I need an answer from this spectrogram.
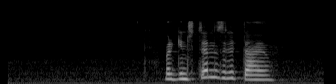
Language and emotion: Russian, neutral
